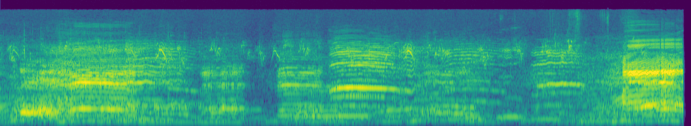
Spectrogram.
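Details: Sheep bleating in a flock, a string of distinct wavering bleats, some short and others drawn out, with brief pauses between bursts and a loud, high bleat closing the sequence.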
